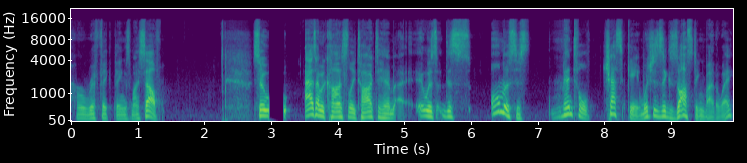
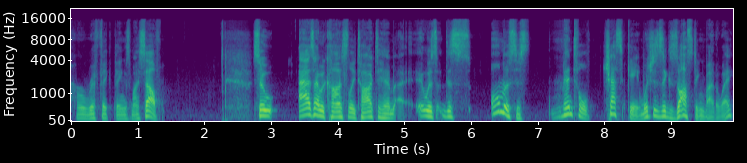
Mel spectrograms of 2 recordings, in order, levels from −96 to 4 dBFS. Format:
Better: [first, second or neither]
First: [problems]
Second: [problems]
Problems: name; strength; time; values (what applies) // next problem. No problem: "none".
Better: second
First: audio freezing; at 3 s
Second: none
